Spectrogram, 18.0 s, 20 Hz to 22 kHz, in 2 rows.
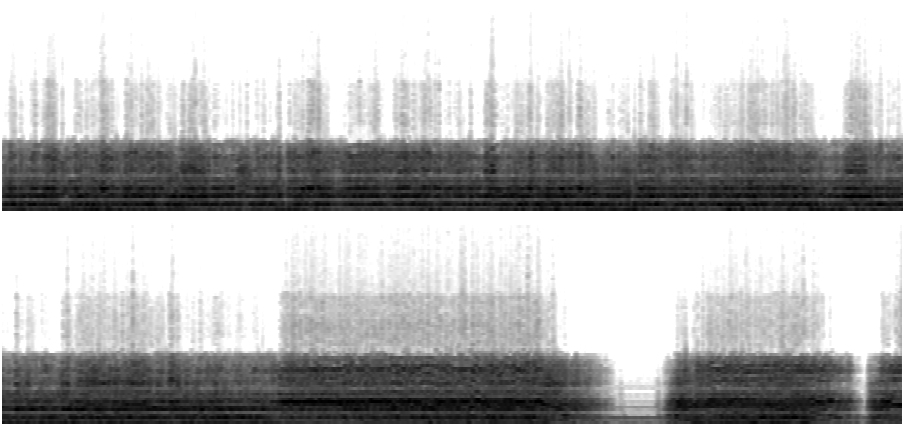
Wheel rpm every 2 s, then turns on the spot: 230, 230, 230, 230, 230, 220, 210, 90, 140.
none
